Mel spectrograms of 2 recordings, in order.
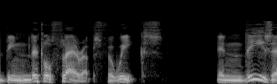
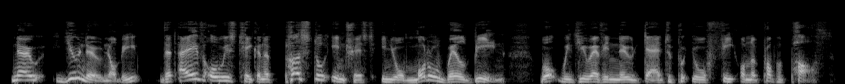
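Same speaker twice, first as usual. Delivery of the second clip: pompous sergeant giving moral guidance; fatherly sergeant; 3 semitones higher than usual. Acted. Sergeant advising fatherless corporal, fatherly and pompous. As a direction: lecture him like a self-appointed father.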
